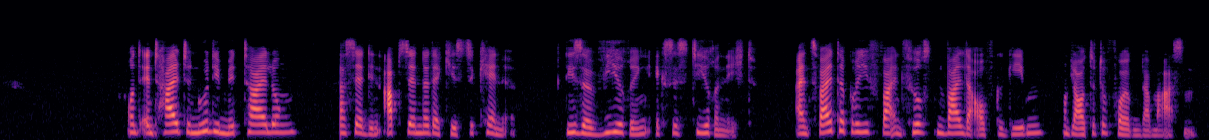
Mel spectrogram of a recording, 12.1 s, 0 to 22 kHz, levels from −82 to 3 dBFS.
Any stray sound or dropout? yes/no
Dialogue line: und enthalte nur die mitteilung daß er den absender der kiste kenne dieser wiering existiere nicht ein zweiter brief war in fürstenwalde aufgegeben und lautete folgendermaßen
no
